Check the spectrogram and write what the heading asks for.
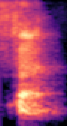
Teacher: perut bibir bertemu dengan ujung gigi seri atas fa, ya. Jadi ini gigi seri atas, sini ada ujungnya bagian bawah, itu ditempelkan di perut bibir bawah fa, ya. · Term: makhraj huruf fa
